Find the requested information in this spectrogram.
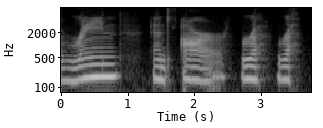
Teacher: I can feel it my tongue is curved back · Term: American R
